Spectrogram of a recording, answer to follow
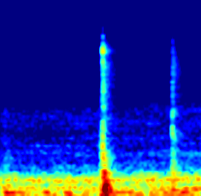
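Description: A small storage cabinet door being pushed shut, closing with one sharp knock about a second in, over a steady low hum.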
